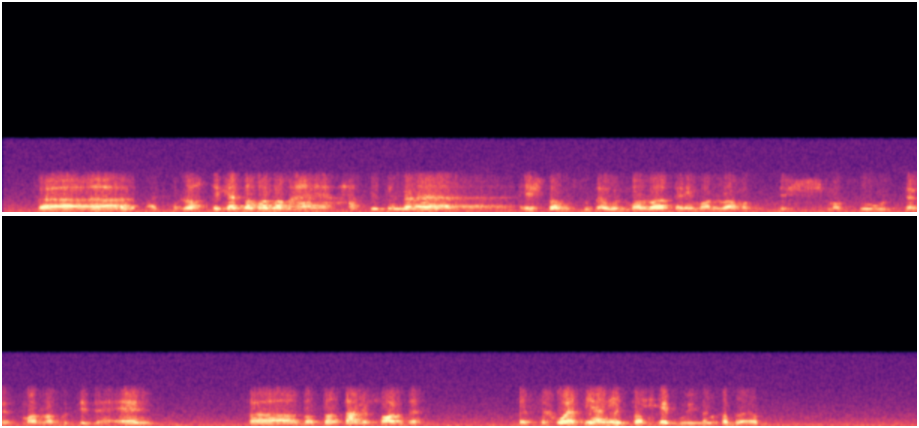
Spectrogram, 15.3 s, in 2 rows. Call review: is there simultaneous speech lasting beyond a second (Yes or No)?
Yes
